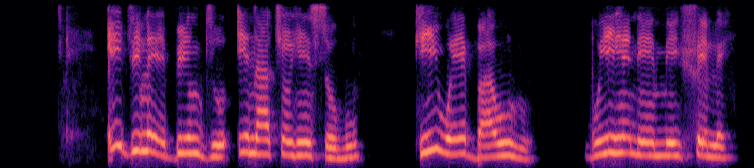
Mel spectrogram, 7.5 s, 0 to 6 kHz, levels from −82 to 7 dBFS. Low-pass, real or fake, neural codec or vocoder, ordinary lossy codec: 5.4 kHz; fake; codec, 24 kHz, 3 kbps, HILCodec; none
